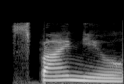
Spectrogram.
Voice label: "spinule", English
